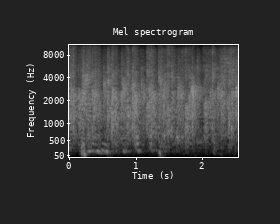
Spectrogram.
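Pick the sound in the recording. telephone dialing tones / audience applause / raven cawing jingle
audience applause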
